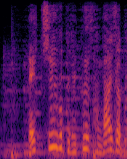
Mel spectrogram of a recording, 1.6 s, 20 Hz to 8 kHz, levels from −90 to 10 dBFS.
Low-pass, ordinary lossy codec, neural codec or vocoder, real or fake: 7.2 kHz; Opus, 24 kbps; codec, 44.1 kHz, 2.6 kbps, SNAC; fake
